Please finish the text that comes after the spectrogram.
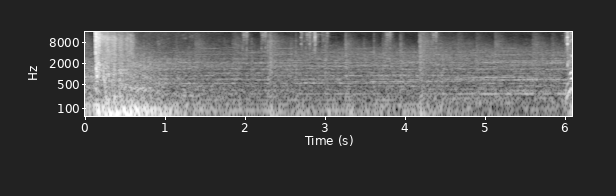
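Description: Lance batteries fire a volley in the Warhammer 40,000: Rogue Trader space game, opening with a heavy booming blast that decays into a low rumble, followed by scattered faint impacts and crackles.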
